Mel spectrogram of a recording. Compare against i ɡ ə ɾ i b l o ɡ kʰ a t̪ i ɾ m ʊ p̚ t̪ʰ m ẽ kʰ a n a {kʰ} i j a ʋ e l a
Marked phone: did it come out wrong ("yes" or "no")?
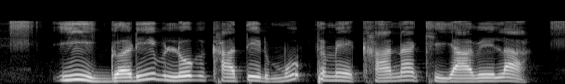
no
